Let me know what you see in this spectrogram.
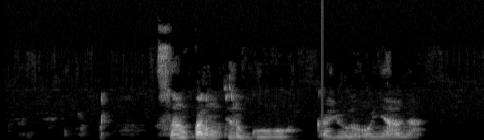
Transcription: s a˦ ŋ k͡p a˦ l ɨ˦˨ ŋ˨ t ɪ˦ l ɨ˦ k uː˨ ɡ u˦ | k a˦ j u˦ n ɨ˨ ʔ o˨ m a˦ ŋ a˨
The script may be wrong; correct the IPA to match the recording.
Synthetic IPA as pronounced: s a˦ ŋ k͡p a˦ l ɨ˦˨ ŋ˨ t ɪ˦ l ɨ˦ ɡ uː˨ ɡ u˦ | k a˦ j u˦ n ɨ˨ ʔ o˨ ɲ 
